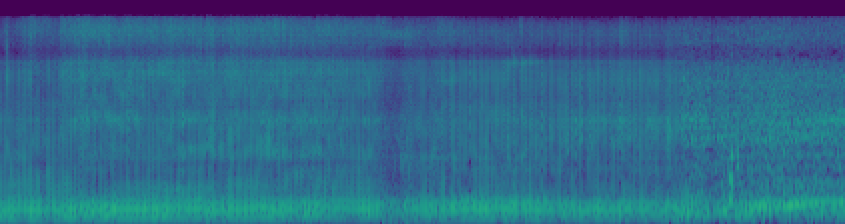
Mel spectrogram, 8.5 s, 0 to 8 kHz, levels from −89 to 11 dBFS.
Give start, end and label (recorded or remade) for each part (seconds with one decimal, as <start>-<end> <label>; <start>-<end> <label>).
0.0-6.8 remade; 6.8-8.5 recorded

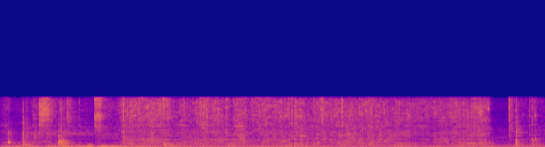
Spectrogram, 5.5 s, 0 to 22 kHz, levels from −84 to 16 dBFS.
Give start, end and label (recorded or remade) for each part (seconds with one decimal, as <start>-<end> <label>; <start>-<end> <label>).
0.0-3.9 recorded; 3.9-4.9 remade; 4.9-5.5 recorded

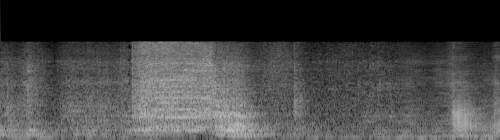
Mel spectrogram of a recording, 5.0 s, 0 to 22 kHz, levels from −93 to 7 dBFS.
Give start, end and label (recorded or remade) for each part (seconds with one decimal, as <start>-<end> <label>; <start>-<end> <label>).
0.0-4.0 recorded; 4.0-5.0 remade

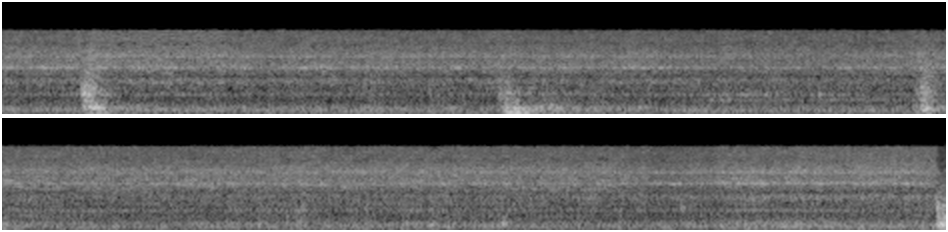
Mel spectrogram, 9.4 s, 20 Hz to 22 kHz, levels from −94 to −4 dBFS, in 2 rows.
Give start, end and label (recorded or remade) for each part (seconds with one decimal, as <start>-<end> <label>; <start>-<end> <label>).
0.0-9.4 recorded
